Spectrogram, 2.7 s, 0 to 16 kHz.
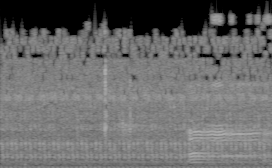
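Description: Tractor engine idling in Farming Simulator 2013, a steady low rumble held throughout at moderate level, with a faint higher tonal whine creeping in near the end.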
